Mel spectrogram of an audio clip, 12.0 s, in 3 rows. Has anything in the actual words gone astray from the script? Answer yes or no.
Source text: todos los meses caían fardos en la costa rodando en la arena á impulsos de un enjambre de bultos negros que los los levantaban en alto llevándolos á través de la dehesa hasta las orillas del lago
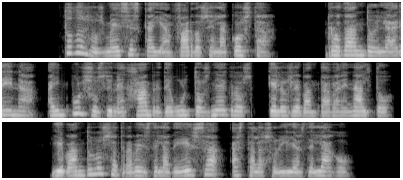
yes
